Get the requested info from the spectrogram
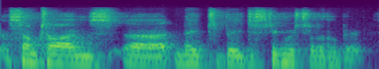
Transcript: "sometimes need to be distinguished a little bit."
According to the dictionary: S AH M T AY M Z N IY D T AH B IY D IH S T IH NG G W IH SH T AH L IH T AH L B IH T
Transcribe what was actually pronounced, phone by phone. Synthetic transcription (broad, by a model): S AH M T AY M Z N IY D T AH B IY D IH S T IH NG G W IH SH T AH L IH T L B IH T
